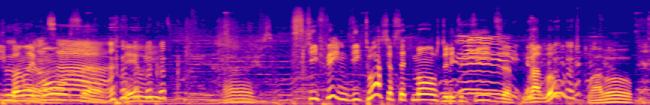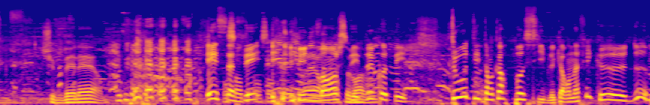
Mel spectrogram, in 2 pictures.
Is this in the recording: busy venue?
yes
